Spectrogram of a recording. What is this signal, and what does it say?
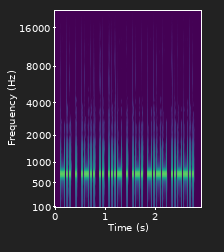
Morse code, heard as a keyed tone, about 40 wpm, 700 Hz. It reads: DELIVERY?
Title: Sentences from Top 1500 Words 40wpm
